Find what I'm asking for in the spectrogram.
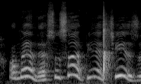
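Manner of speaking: very high, friendly retold switch; suddenly cool. Angry rapper switches on meeting the stand-in DJ, suddenly cool. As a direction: imitate someone abruptly turning nice, laughter in the voice. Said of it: "he just switched and he was cool".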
